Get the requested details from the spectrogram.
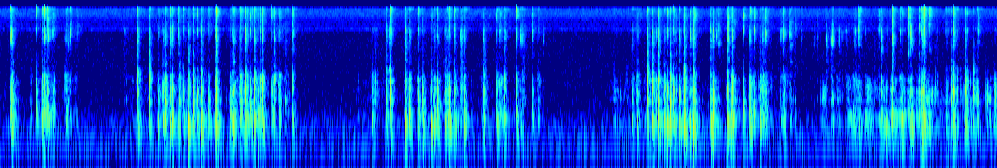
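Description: Long nails rake and flick across the wooden pins of an oval wooden hairbrush set in a black rubber cushion. The result is bursts of quick, dry clicking and scratchy ticking, mostly in the low-mid range, separated by short quiet gaps.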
